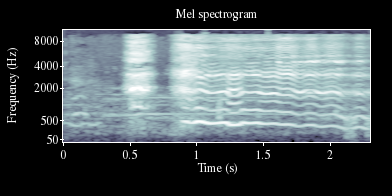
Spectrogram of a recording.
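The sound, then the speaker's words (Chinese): An older sister cries alone with no words, in a wavering, whimpering voice. A short gasp-like catch comes first, then a sustained quavering wail that slowly sags in pitch and stays fairly soft. “不行，是姐姐在哭，我要去看看。”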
